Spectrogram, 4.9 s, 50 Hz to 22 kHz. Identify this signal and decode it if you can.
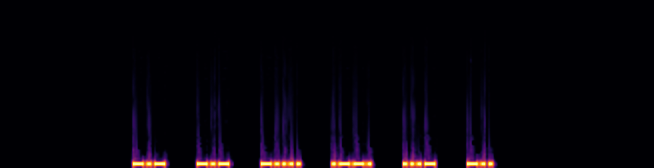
Morse code, heard as a keyed tone, about 46 wpm, spaced as for 26 wpm, 700 Hz. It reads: KK6PVD
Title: USA Call Signs - 6 Characters - 3x Character Spacing - 45wpm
